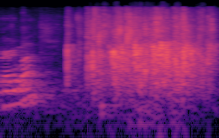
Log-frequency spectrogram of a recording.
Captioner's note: applause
